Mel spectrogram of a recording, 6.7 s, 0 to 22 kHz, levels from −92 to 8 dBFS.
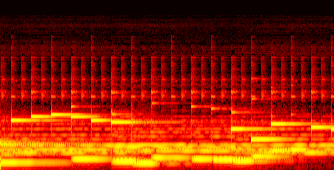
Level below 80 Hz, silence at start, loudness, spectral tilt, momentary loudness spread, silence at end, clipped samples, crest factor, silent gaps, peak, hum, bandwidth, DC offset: -64 dBFS; 0 s; -19 LUFS; -8.5 dB/octave; 4 LU; 0 s; under 0.1%; 12 dB; none; -6 dBFS; none; 8.4 kHz; under 0.1%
